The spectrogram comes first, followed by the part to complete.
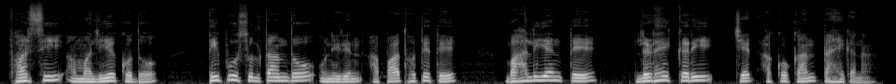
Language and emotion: Santali, neutral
